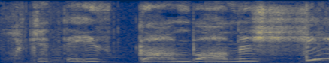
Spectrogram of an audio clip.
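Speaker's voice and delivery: breathless whispered wonder; awed whisper. Real, not acted. Vlogger marveling at the gumball shakers, awed whisper. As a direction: whisper it like a precious secret.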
